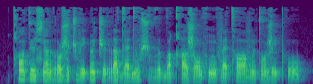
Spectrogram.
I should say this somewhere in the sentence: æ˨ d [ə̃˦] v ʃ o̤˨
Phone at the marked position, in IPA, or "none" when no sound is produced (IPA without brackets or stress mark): ə̃˦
